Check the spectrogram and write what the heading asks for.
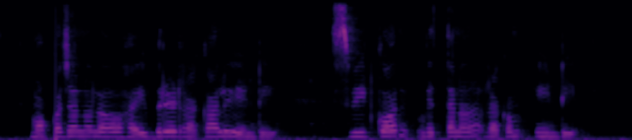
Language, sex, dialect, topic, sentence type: Telugu, female, Utterandhra, agriculture, question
